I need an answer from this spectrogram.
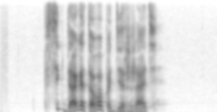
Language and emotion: Russian, positive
